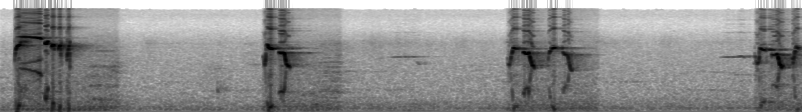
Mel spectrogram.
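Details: Oriental magpie-robin (kacer) singing in fighting style with coarse fill-in, a kept-bird training recording: a raspy opening burst, then three shorter phrases of clear whistled downslurs and harsh chips, spaced roughly two and a half seconds apart.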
